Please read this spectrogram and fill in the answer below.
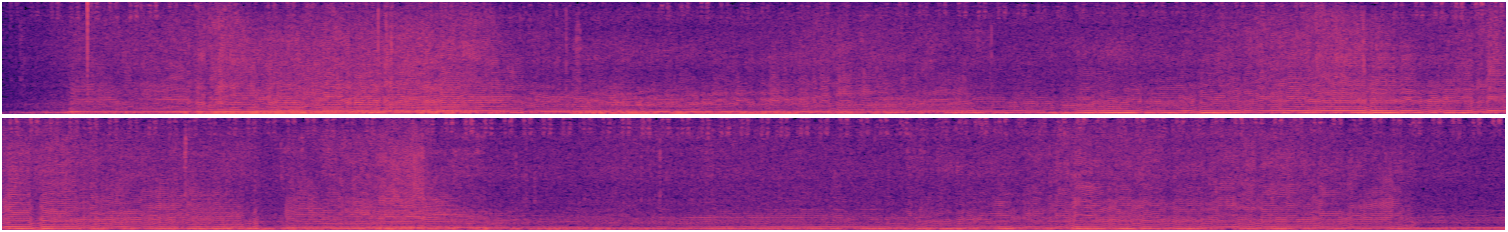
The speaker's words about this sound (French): La réponse est abeille. Abeille.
